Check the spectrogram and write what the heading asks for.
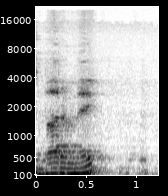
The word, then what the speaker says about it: Barmey: My name is Barmey. The formal way to pronounce my name, the Cambodian way, is Barmey.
